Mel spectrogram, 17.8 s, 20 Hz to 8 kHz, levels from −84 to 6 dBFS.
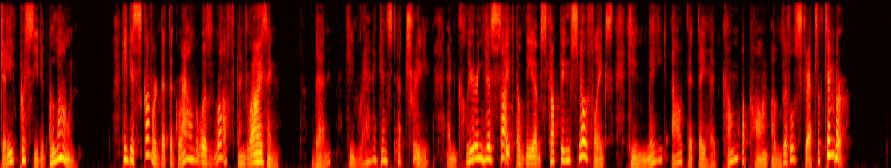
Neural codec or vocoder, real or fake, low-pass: codec, 16 kHz in and 24 kHz out, 0.6 kbps, FireRedTTS-2 codec; fake; 7.2 kHz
